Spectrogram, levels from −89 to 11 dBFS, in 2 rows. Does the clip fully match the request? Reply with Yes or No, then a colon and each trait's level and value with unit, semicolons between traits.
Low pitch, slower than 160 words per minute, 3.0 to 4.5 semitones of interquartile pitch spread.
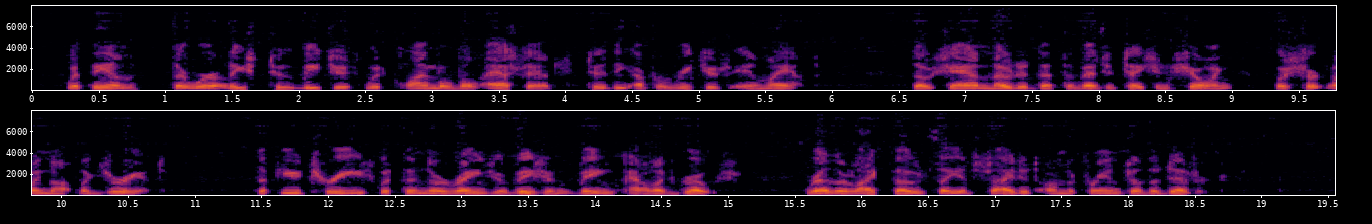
No: low, 125 Hz; average, 150 wpm; narrow, 2.5 semitones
